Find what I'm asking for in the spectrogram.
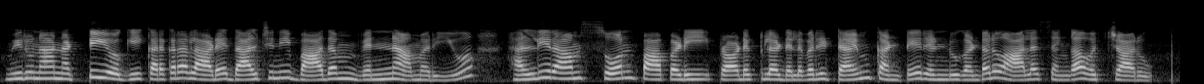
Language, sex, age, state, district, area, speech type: Telugu, female, 18-30, Telangana, Nalgonda, rural, read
